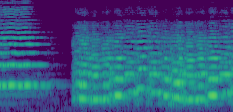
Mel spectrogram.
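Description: Unaccompanied violin played with the bow: a held note dies away into a brief break, then a new phrase of moving notes begins about three-quarters of a second in.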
